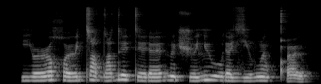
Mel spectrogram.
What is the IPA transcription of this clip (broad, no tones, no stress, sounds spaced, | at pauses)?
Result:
j ə˞ χ ø tʲ ə dˤ ə d e t e ɾ ɛ ɦ ə̃ ʃ ʏ lʲ uː ɾ ɛ zʲ ə v ə̃ l qʼ ʏ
